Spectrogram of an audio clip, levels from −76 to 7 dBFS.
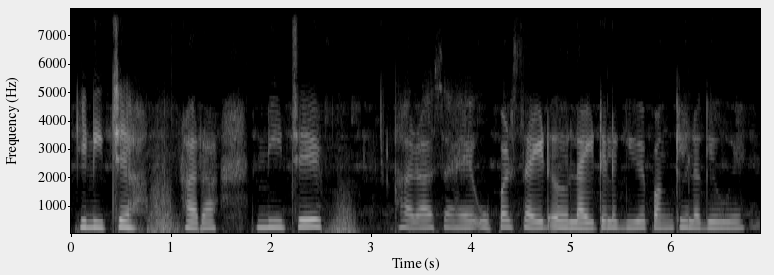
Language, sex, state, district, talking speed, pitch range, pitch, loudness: Hindi, female, Chhattisgarh, Rajnandgaon, 130 wpm, 225-235 Hz, 230 Hz, -30 LUFS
